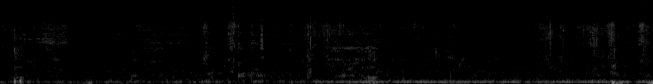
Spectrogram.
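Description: Near silence: faint outdoor background with a low steady hum and a few soft clicks.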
